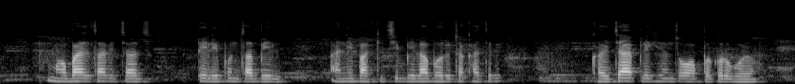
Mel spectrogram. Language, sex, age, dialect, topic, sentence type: Marathi, male, 18-24, Southern Konkan, banking, question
